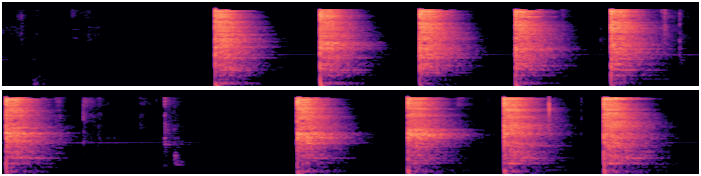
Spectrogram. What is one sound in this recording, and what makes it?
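A hammer strikes a metal chisel in sharp, ringing blows.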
